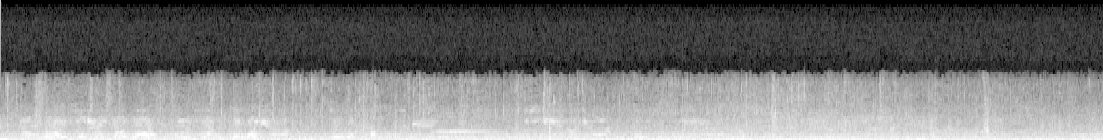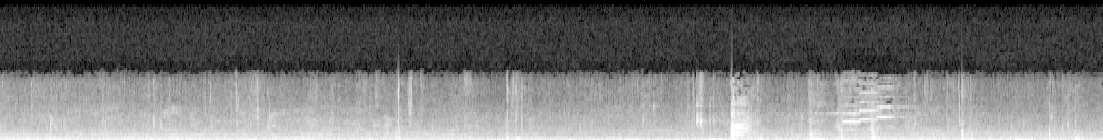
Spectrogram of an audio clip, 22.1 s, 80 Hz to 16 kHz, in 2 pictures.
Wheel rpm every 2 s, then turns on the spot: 0, 0, 0, 0, 0, 0, 0, 0, 0, 0, 0.
none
